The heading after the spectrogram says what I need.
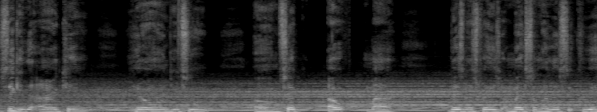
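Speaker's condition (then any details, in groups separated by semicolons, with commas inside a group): Cerebral palsy, spastic diplegia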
